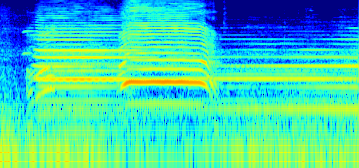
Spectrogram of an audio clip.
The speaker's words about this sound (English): There's a train! Hey guys! Do you hear that guest on our podcast?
